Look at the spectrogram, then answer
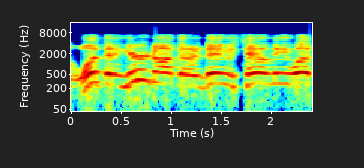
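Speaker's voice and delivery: put-on yell. Retelling a customer's angry reply: imitating someone yelling. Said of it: "this guy yells at me and says".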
